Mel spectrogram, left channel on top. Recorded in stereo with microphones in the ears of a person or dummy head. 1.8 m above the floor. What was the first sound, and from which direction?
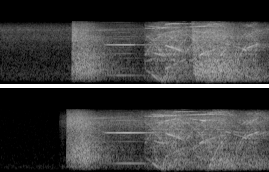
A squeak, 20° left (ahead or behind).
